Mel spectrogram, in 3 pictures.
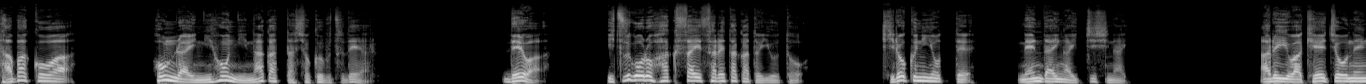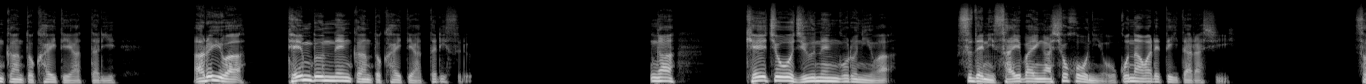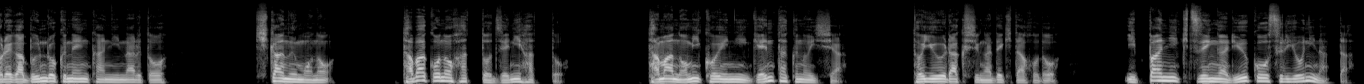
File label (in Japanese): ナレーション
